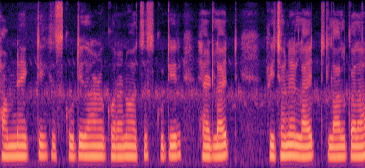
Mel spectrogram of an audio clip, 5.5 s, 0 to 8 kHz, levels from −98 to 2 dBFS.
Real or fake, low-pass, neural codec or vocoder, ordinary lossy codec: real; none; none; none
